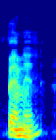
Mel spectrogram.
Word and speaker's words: Benincasa: It was with Sarah Benincasa, which I've learned to pronounce the N, Benin.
